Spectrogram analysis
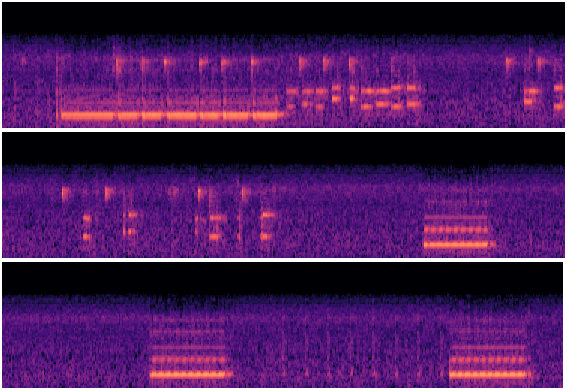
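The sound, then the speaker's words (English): Telephone keypad dialing to leave a voicemail: a steady tone first, then many quick electronic beeps in irregular bursts, followed by three longer, evenly spaced tones separated by quiet gaps. “in this part of the demonstration, I'm going to send a voicemail message to Ken”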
